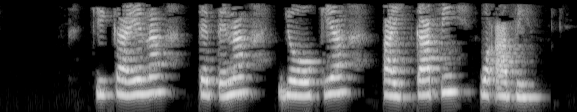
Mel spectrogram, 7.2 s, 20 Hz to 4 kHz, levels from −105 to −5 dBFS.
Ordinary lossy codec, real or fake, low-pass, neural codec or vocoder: MP3, 16 kbps; real; 3.6 kHz; none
